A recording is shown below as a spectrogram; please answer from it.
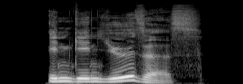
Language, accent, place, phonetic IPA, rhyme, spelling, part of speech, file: German, Germany, Berlin, [ɪnɡeˈni̯øːzəs], -øːzəs, ingeniöses, adjective, De-ingeniöses.ogg
- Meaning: strong/mixed nominative/accusative neuter singular of ingeniös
